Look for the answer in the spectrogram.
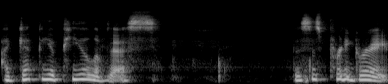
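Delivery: low, private voice, hard for others to hear. A character touches another and speaks so no one else can hear, low voice. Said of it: "in this low voice, no one else can hear".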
